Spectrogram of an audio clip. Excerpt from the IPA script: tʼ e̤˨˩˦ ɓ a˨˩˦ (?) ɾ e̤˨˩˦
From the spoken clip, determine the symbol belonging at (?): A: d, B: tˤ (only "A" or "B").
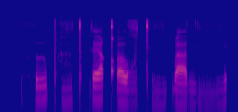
A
